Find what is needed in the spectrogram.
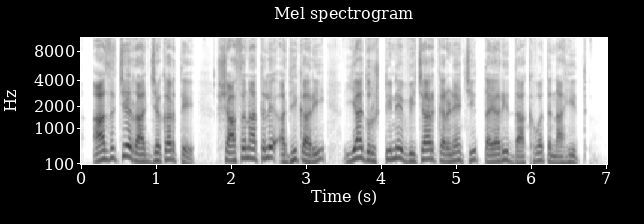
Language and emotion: Marathi, neutral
